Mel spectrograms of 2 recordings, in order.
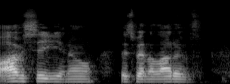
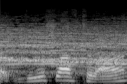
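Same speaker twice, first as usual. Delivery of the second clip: announcer shout; 3 semitones higher, 5 dB louder than usual. Acted. Announcing the name with flourish.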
